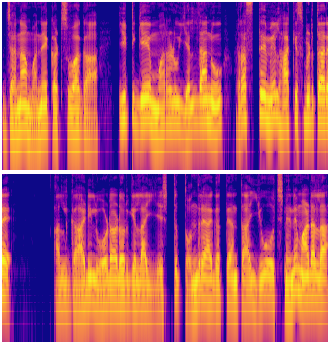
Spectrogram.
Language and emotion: Kannada, disgusted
